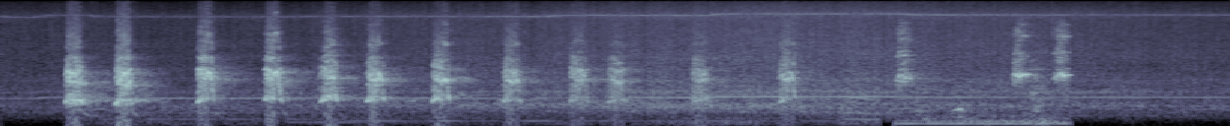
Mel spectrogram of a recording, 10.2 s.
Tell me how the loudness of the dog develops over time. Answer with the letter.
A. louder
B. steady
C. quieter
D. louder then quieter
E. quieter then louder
C.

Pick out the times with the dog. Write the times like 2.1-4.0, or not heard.
0.5-8.9.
